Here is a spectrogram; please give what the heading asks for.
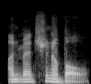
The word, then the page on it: unmentionable: American English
